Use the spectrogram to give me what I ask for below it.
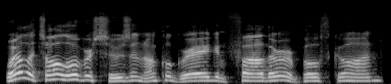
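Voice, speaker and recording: A man's voice: sits high, moderate pace, a bit bright, a little hiss or hum. A man acting a grieving, resigned young nephew in an old-time radio drama. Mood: sad, resigned.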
